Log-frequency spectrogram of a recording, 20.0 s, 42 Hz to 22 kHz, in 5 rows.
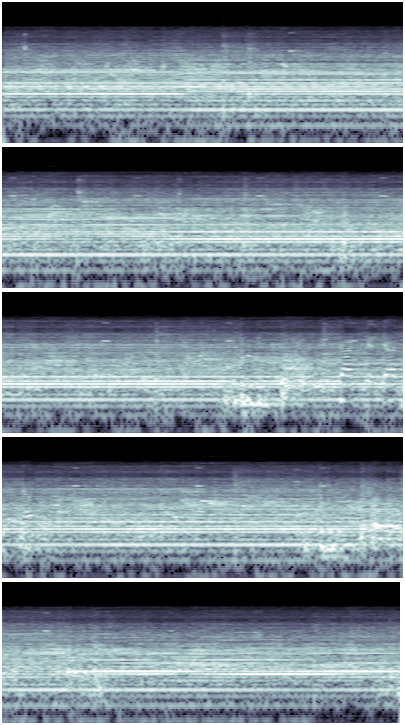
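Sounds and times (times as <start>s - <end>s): factory noise: 0.0s - 20.0s
forging machine humming: 0.0s - 20.0s.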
